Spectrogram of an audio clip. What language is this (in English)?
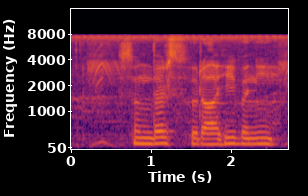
Bhojpuri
